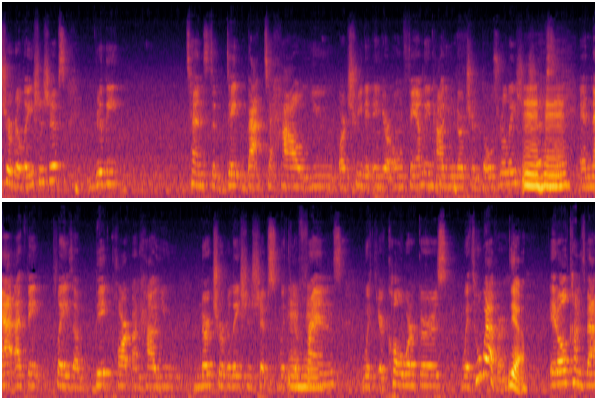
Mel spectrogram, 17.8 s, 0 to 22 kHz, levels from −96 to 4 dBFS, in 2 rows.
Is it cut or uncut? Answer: uncut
